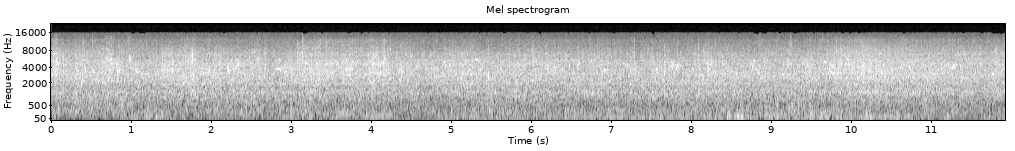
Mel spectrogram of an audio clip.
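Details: Steady broadband rush of surf and wind with a faint low rumble, and no animal calls stand out.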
